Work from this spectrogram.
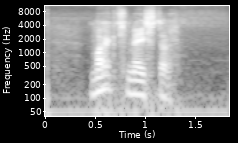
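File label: "marktmeester", Dutch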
